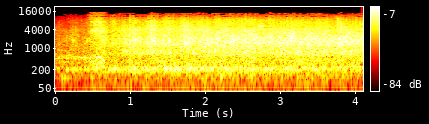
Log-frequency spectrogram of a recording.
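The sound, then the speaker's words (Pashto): Members of the European Parliament applaud after a law is presented. A soft start swells within half a second into a dense, even roar of clapping that holds steady to the end. “د اروپا د پارلمان غړو د چهارشنبه په ورځ د لایې په چکچکو بدرګه کړه.”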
